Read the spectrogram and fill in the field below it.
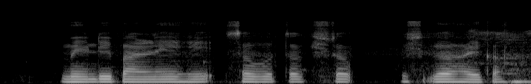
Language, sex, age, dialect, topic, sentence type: Marathi, male, 18-24, Standard Marathi, agriculture, question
